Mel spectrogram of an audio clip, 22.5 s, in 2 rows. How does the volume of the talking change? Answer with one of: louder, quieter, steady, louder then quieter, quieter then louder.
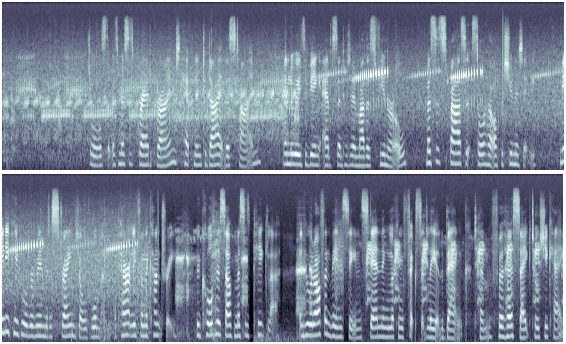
steady.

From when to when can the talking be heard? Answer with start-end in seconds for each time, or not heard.
1.7-22.4.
